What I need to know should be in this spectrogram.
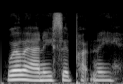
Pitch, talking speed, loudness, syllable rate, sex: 195 Hz, 195 wpm, -16 LUFS, 5.5 syllables/s, female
